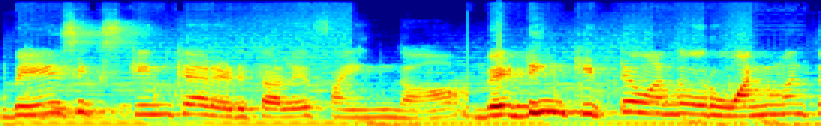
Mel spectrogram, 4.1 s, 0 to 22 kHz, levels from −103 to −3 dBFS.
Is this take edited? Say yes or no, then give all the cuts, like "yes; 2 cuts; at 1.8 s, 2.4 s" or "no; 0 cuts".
yes; 1 cut; at 2.3 s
